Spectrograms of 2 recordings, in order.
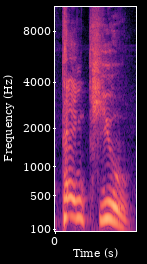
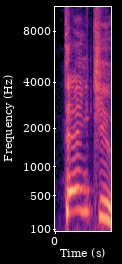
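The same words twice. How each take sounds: First: Said in the usual way. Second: Much higher, delighted "Thank you"; emphatic thanks. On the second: Real, not acted. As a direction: cheer the comment on with "Thank you". Agreeing with a comment.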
